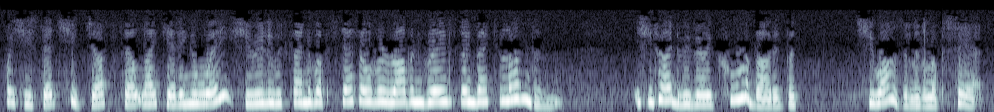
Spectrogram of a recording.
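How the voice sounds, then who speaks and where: A woman's voice: high-pitched, fairly quick. An actress playing a flustered, anxious middle-aged mother in a radio drama. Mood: defensive. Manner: flustered, pleading. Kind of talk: 1970s radio drama acting. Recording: tinny old radio broadcast.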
